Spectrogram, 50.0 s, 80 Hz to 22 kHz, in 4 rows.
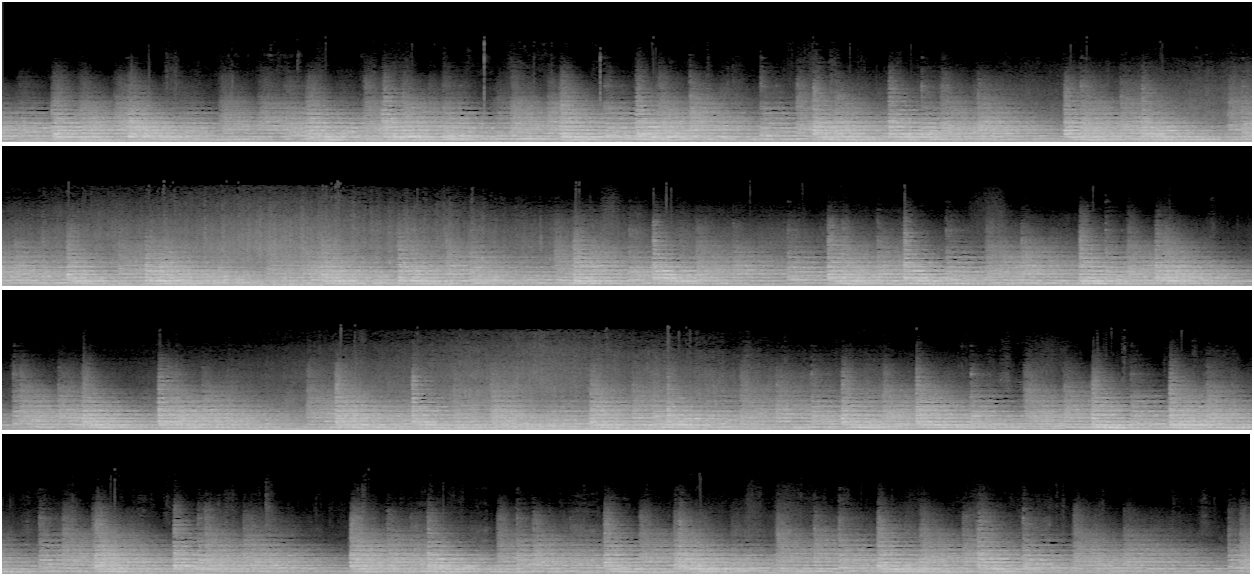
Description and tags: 20090419.san.pedro.bells
The bells of San Pedro church, Seville. Shure WL183 into Fel preamp, Edirol R09 recorder
bells, church, field-recording, seville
